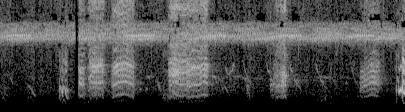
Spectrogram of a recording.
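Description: Yellow-faced Parrots give harsh, grating screeches in short bursts about once a second. A steady high insect whine runs underneath.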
